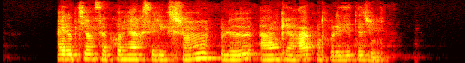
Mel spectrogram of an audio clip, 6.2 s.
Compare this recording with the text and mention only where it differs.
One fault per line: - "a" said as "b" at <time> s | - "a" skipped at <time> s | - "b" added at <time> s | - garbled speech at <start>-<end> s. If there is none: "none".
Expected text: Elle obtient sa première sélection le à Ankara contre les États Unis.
none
